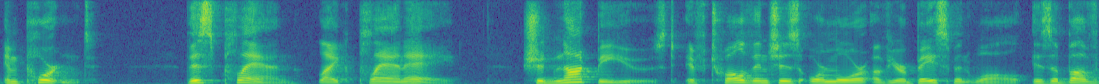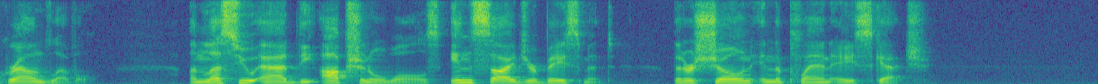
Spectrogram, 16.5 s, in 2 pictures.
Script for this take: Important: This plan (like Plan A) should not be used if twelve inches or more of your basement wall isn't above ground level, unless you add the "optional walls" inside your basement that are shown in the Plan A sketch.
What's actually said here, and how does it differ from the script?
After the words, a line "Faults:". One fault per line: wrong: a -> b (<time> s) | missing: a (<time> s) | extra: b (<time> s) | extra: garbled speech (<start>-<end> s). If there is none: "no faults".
Important: This plan (like Plan A) should not be used if twelve inches or more of your basement wall is above ground level, unless you add the "optional walls" inside your basement that are shown in the Plan A sketch.
Faults:
wrong: isn't -> is (7.8 s)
